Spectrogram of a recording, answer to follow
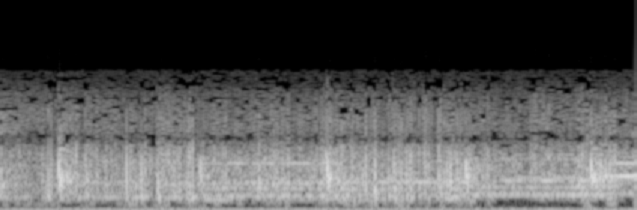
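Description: Crackle and a steady low hum from an old radio-broadcast transcription recording, with scattered faint ticks.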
